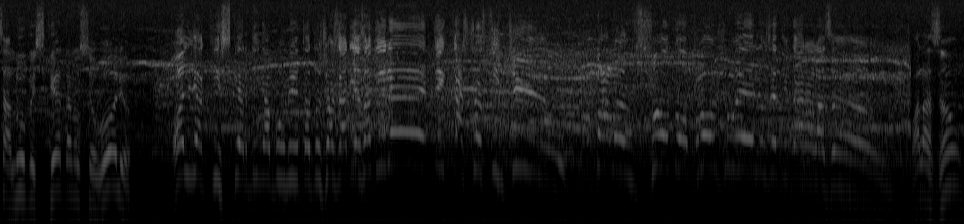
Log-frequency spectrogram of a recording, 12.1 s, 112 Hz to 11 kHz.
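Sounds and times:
man commentating excitedly: 0:00.0 - 0:12.0.

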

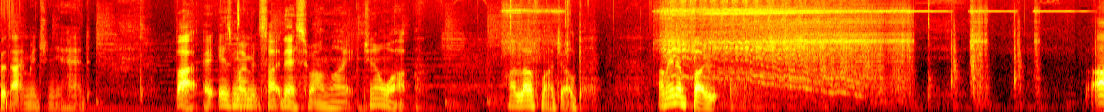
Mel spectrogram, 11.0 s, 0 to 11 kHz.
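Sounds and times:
tool motor whine slowing: 0:05.0 - 0:05.7, 0:06.5 - 0:10.8.

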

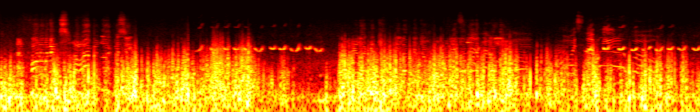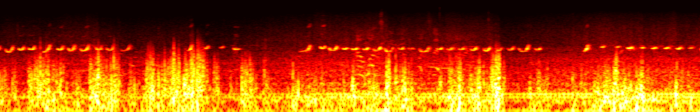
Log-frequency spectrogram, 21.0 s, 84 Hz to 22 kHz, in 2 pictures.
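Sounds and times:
boat engine humming: 0:00.0 - 0:21.0
water rushing and splashing: 0:00.0 - 0:21.0
high chirping whistle: 0:02.9 - 0:04.9, 0:09.6 - 0:12.6, 0:15.0 - 0:21.0.

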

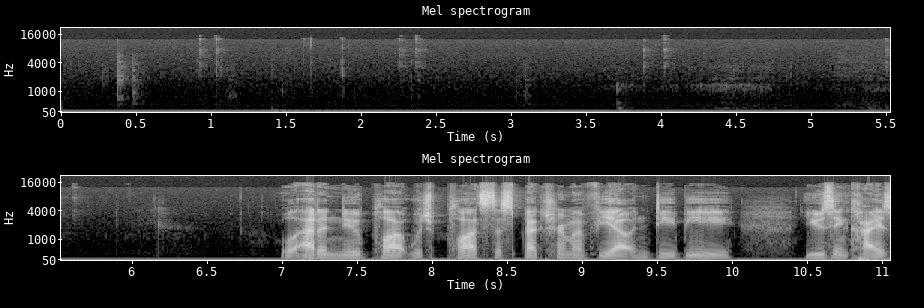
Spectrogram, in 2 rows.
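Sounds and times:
low steady background noise: 0:00.0 - 0:11.0
computer mouse clicks: 0:00.3 - 0:02.5, 0:03.7 - 0:04.2, 0:05.4 - 0:07.0.

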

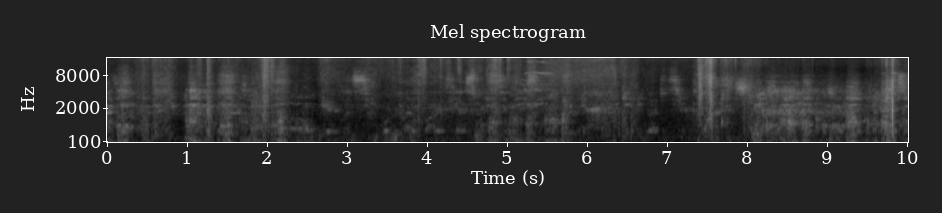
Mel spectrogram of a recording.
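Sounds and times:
animal low vocal sounds: 0:07.9 - 0:10.0.

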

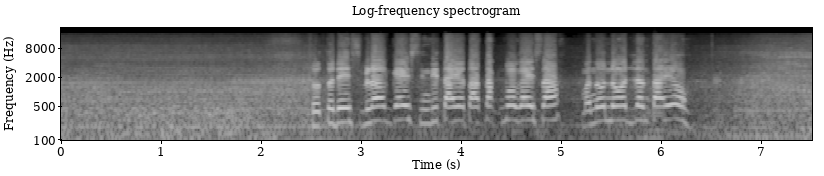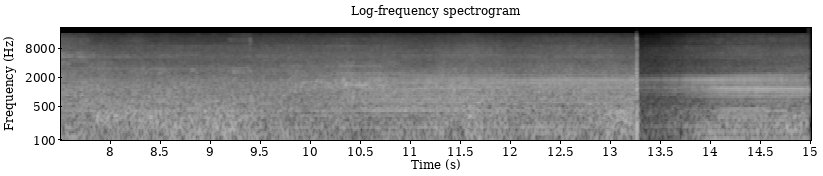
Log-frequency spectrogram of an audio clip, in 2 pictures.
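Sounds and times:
motorcycle engine: 0:00.0 - 0:02.9, 0:05.0 - 0:15.0
wind noise on microphone: 0:06.4 - 0:15.0.

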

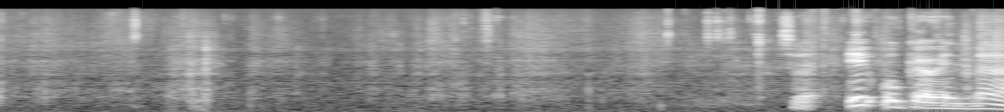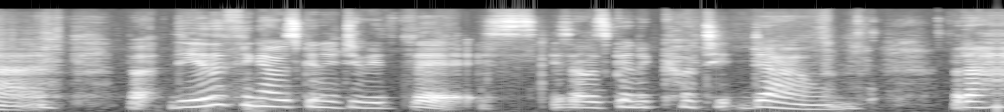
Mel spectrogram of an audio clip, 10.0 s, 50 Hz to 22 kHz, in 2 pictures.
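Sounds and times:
cloth bag and books rustling: 0:00.0 - 0:05.5, 0:07.8 - 0:09.5.

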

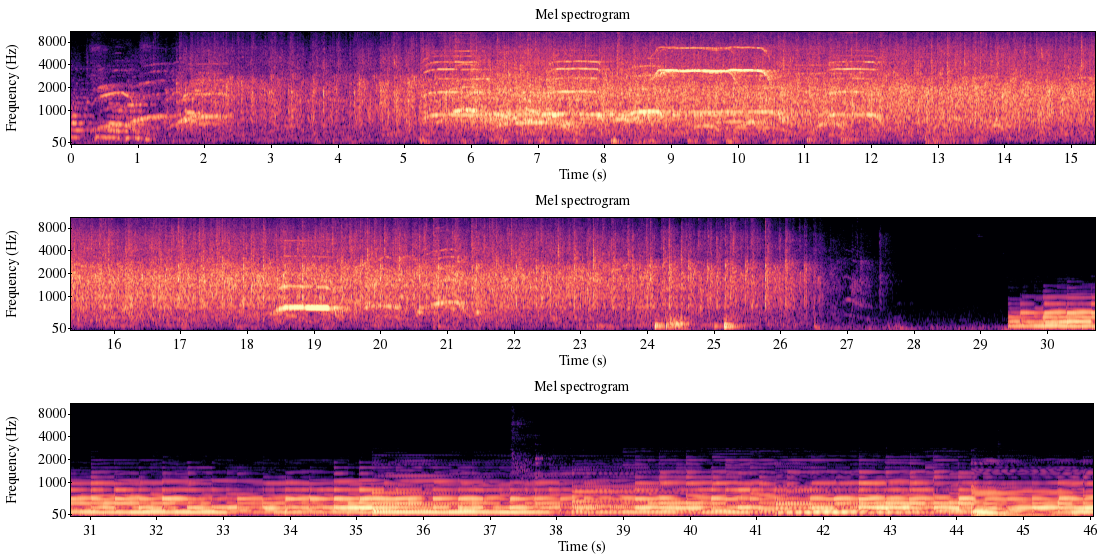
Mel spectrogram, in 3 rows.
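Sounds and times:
crowd whooping: 0:00.4 - 0:02.6, 0:05.1 - 0:14.4, 0:18.2 - 0:21.8
concert audience applauding: 0:00.4 - 0:27.6
long high whistle: 0:07.4 - 0:10.8.

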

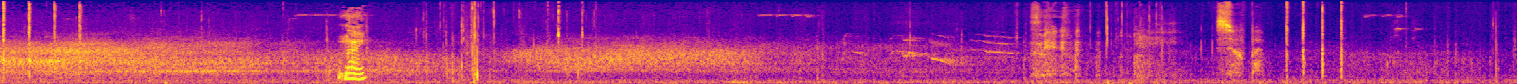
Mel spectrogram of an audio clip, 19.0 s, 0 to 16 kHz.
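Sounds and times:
sharp clicks: 0:00.0 - 0:01.2, 0:05.2 - 0:07.5, 0:16.0 - 0:16.9.

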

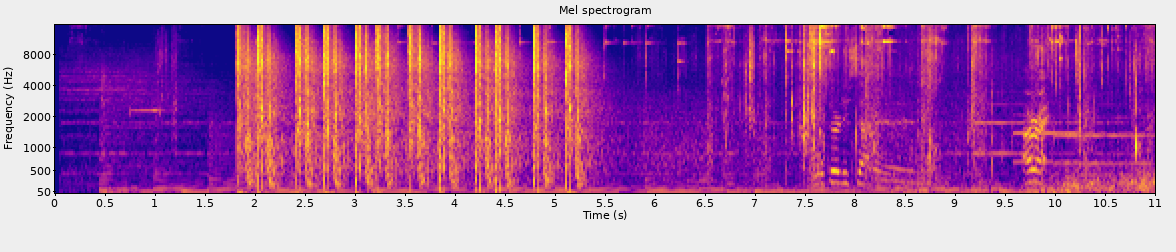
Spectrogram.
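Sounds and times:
pistol firing shots in pairs: 0:01.8 - 0:05.6.

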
